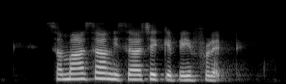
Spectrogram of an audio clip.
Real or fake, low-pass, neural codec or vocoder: fake; 7.2 kHz; codec, 16 kHz, 0.7 kbps, FocalCodec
